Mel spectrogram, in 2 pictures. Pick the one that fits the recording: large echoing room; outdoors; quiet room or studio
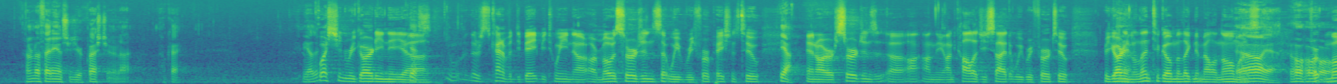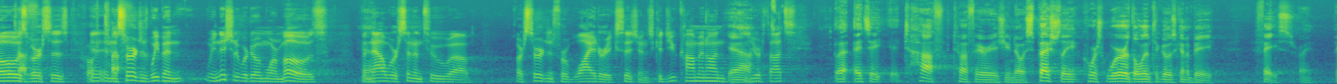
large echoing room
